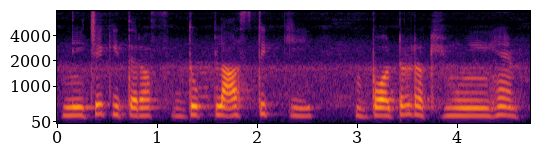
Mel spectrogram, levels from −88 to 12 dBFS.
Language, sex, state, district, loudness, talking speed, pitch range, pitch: Hindi, female, Chhattisgarh, Balrampur, -18 LUFS, 140 wpm, 210-235 Hz, 215 Hz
